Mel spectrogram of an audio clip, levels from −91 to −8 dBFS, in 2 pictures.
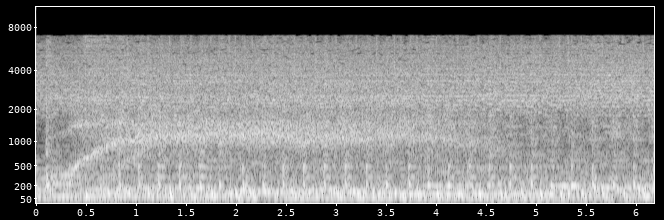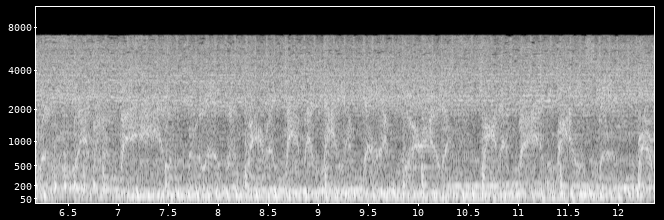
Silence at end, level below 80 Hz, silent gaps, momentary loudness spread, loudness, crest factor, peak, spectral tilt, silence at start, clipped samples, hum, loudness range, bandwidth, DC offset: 0 s; -22 dBFS; none; 1 LU; -13 LUFS; 12 dB; -2 dBFS; -3.5 dB/octave; 0 s; under 0.1%; none; 1 LU; 7.4 kHz; under 0.1%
